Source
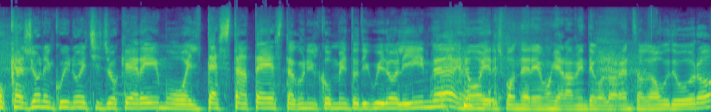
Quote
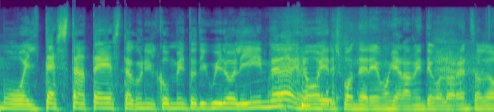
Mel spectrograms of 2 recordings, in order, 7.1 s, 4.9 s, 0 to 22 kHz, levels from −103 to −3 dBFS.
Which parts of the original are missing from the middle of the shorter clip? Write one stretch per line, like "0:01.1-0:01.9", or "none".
none

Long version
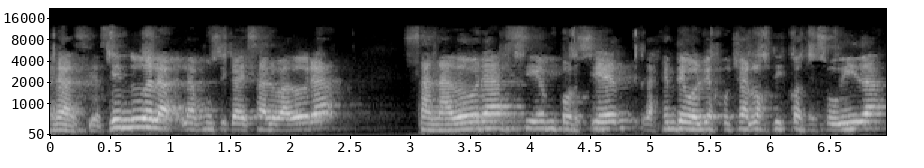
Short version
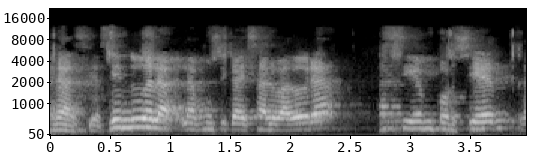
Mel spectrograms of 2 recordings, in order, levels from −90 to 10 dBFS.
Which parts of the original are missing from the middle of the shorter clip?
0:02.7-0:03.8

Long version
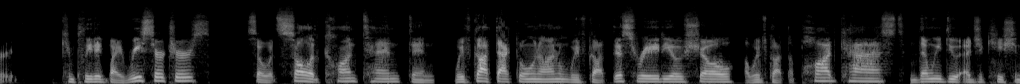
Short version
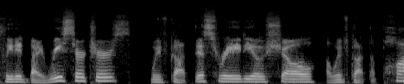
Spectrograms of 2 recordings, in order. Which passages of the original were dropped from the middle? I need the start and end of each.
0:02.3-0:05.7

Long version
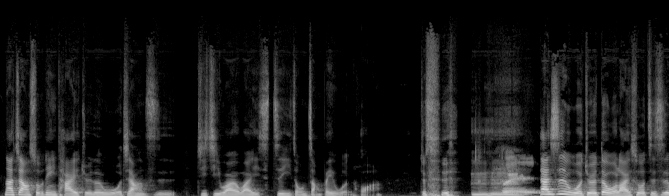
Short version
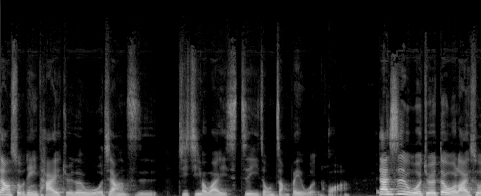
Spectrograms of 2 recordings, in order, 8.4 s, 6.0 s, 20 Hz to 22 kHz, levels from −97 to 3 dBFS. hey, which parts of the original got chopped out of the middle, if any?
0:02.8-0:02.9
0:05.1-0:06.7

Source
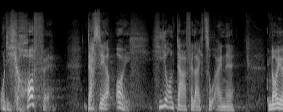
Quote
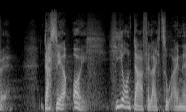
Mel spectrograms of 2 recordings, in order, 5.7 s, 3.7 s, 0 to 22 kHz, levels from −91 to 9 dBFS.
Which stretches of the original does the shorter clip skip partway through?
none

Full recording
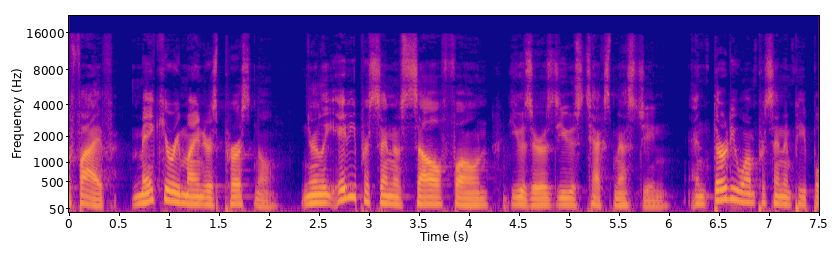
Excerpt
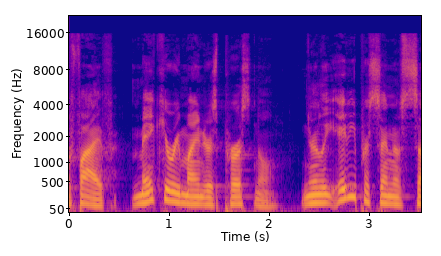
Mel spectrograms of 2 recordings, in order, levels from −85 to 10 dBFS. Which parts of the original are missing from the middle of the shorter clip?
none

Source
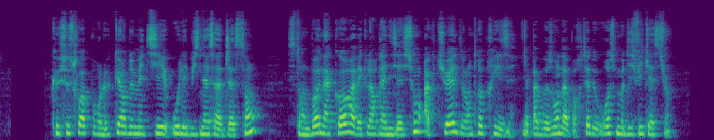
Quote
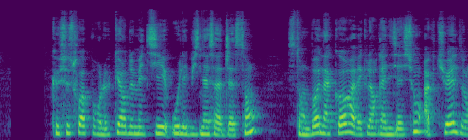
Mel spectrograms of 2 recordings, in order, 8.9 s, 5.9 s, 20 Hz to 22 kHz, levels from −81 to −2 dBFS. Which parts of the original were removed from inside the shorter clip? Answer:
none

